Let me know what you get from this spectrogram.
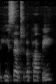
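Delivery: plain reading voice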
